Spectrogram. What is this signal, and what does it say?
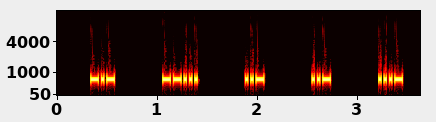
Morse code, heard as a keyed tone, about 47 wpm, spaced as for 16 wpm, 700 Hz. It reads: K7UUV
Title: USA Call Signs - 6x Character Spacing - 45wpm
